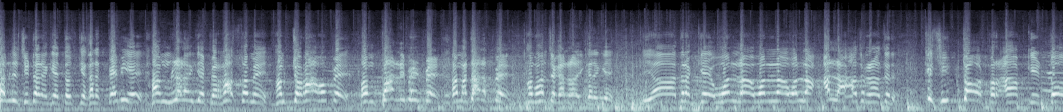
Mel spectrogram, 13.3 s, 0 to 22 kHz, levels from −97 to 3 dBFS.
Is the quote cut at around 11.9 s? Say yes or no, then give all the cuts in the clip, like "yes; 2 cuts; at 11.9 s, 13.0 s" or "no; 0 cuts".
no; 2 cuts; at 1.8 s, 3.3 s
